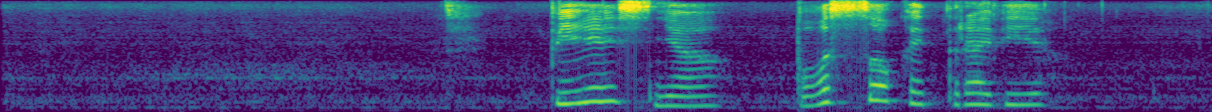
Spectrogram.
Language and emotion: Russian, positive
